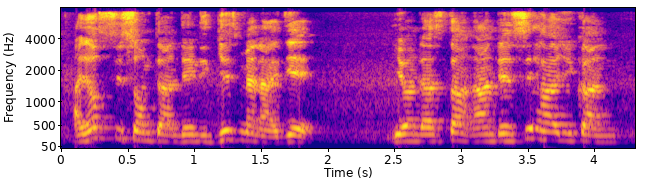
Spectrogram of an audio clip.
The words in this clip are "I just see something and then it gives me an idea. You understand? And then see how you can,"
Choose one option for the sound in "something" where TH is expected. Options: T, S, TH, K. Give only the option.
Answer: T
